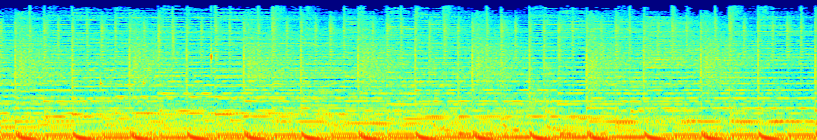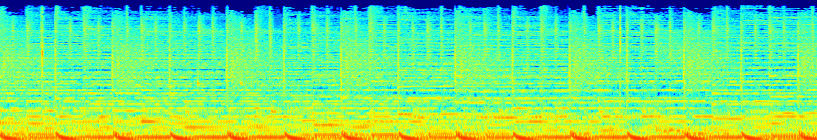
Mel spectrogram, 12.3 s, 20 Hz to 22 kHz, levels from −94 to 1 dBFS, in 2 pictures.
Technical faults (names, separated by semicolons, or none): electrical switching spike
